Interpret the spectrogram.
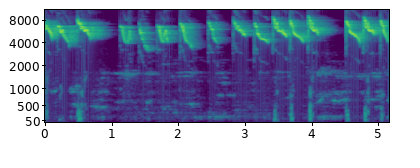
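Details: A pleci buxtoni white-eye delivers its rolling 'ngalas ngerol' song for masteran training: high, bright, falling whistles strung in fast rolling sequences with short gaps, some notes slightly lower and fuller.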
